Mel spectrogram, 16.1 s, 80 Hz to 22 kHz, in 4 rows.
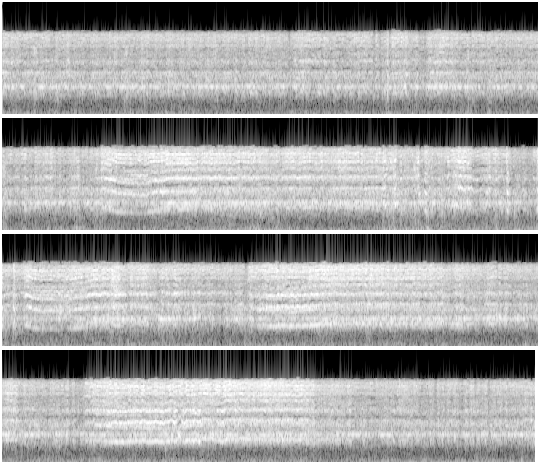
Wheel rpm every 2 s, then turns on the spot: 230, 230, 230, 230, 220, 220, 220, 230.
none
